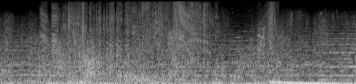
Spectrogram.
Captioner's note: crackling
